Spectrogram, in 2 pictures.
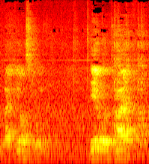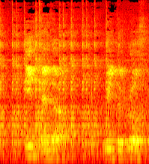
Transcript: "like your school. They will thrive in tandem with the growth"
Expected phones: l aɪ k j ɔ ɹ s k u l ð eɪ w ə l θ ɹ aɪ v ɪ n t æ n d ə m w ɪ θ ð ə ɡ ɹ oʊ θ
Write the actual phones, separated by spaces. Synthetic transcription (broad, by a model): l aɪ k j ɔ s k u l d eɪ w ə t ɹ aɪ ɪ n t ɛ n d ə w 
